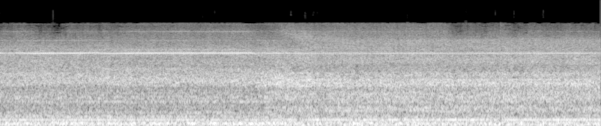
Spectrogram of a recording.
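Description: Water pump motor on a variable frequency drive running steadily, a loud even mechanical hum with a constant high-pitched whine over it.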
